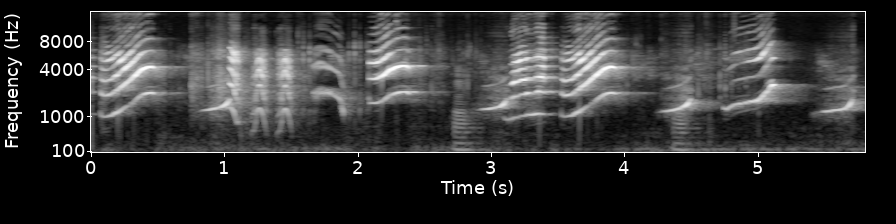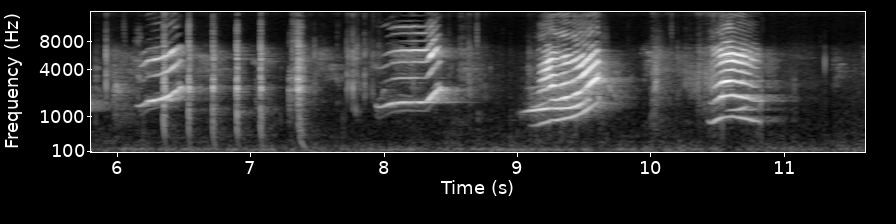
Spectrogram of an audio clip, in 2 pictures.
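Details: A parrot giving a rapid string of clear whistled and rising, harmonic-rich calls, some sliding upward, others short clipped notes, in bursts separated by brief pauses, with a faint low hum in the background.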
